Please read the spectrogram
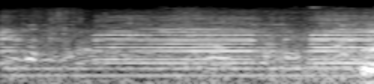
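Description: A vehicle horn sounding one long, steady note. It starts about half a second in and cuts off near the end.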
